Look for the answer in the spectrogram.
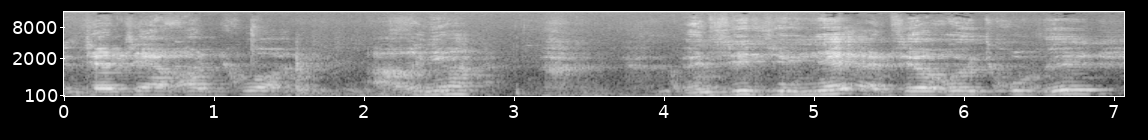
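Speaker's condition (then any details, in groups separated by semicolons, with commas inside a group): Cerebral palsy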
